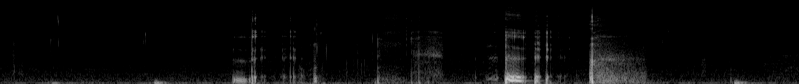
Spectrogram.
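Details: Deep, satisfying burps: several short, low, throaty bursts of air with mouth noises, the longest around the middle; belching.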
